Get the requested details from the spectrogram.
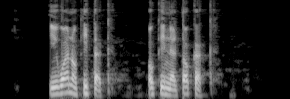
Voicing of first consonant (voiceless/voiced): voiced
